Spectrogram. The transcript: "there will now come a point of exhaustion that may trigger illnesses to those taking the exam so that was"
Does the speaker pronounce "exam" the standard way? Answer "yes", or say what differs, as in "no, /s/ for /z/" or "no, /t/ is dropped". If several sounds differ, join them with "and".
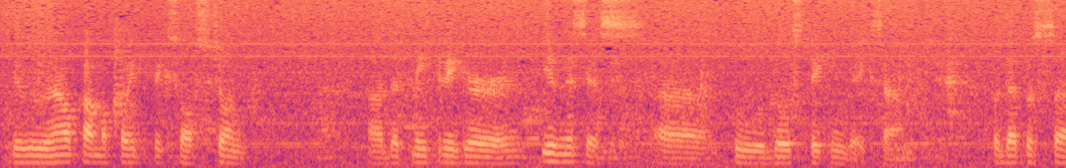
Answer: no, /s/ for /z/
